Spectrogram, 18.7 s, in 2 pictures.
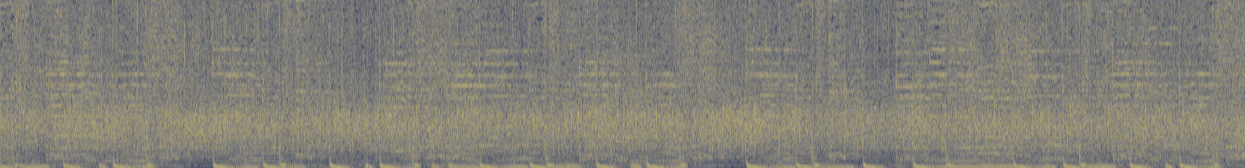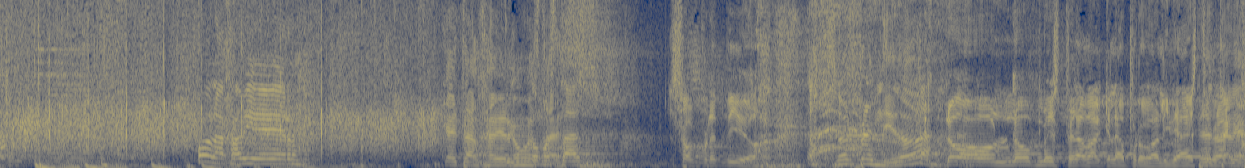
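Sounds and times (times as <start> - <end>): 
audience applause: 0.0 - 13.3
speech: 12.7 - 18.6
laughter: 15.2 - 16.5.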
